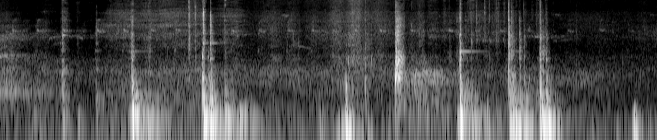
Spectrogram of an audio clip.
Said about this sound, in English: And I'm just closing the lids on my cold frames.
